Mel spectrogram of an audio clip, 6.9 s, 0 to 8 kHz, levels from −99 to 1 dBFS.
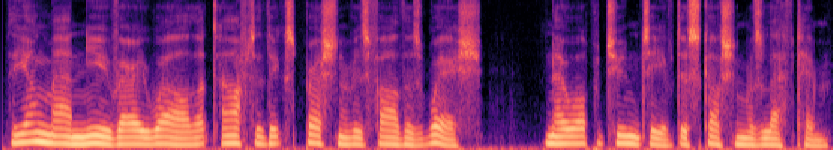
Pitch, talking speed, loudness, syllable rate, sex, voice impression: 135 Hz, 180 wpm, -14 LUFS, 5.0 syllables/s, male, masculine, old, slightly thick, sincere, calm, reassuring, slightly kind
